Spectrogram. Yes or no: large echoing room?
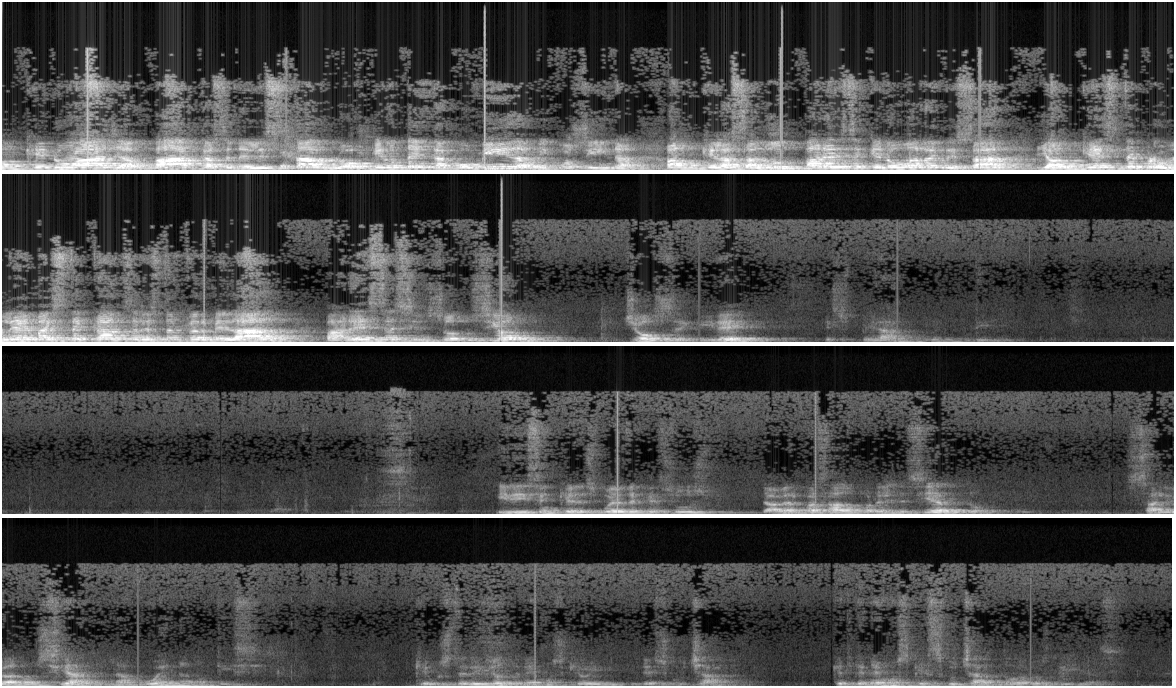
yes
